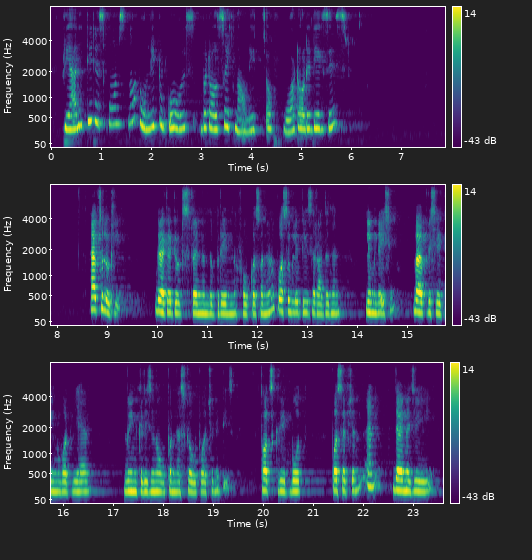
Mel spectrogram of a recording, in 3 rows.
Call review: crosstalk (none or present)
none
